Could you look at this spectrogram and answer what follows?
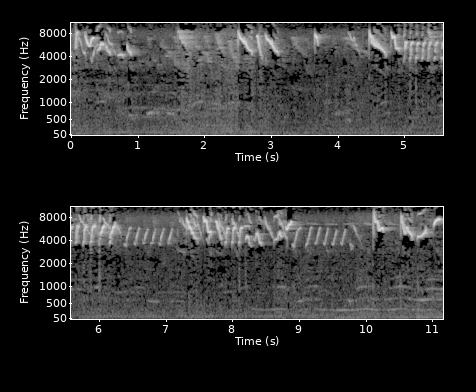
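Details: Training master-track song of a white-eye for caged birds: bright, high twittering phrases mixed with fast even trills of repeated clicks, in bursts separated by brief silences, with nothing else audible.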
